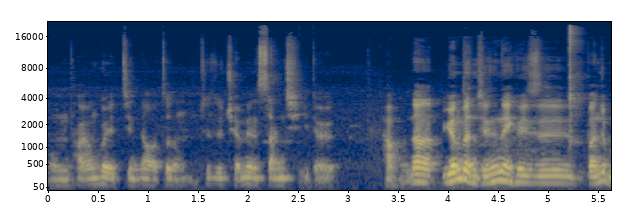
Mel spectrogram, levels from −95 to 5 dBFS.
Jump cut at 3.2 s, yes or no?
yes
